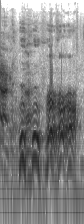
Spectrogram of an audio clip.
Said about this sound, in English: Oh, sorry, pups. That's my dog,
